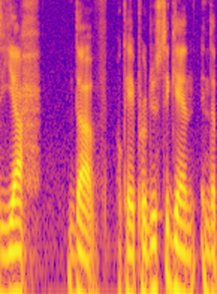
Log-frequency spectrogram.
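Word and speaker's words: יחדיו: Okay, so they would say yachdav. The Sephardic or more Israeli is going to pronounce this as yahdav.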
